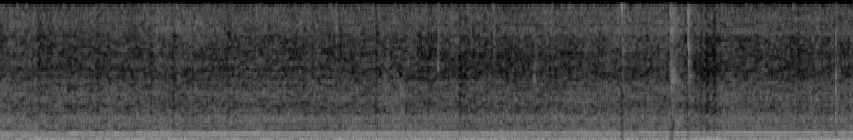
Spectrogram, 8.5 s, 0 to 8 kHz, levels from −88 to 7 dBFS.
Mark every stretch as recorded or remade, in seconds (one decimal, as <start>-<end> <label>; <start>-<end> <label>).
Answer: 0.0-2.0 remade; 2.0-3.0 recorded; 3.0-3.7 remade; 3.7-4.4 recorded; 4.4-6.8 remade; 6.8-8.1 recorded; 8.1-8.5 remade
